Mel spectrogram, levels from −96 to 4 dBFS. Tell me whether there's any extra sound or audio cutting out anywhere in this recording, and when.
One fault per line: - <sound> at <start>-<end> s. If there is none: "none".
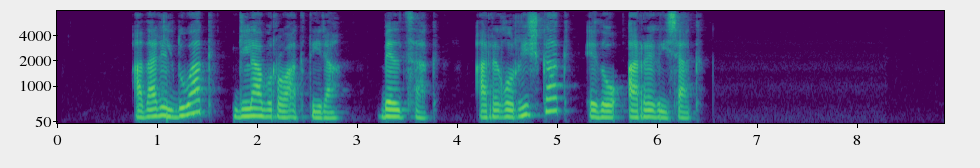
none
